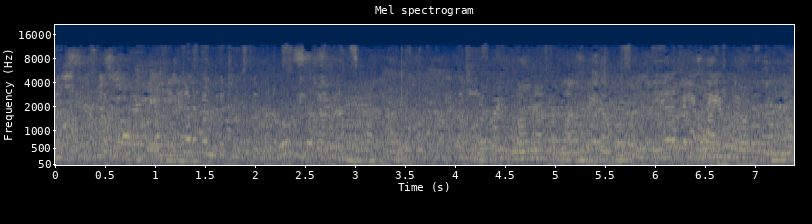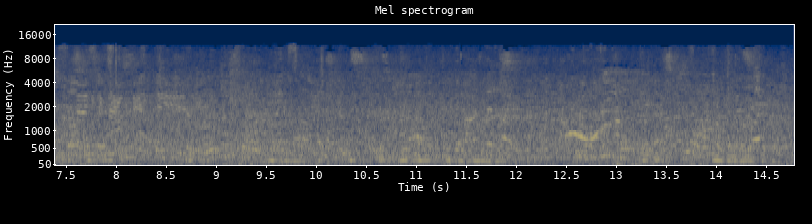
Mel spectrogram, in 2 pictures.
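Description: A person speaking over the steady chatter of a crowd.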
